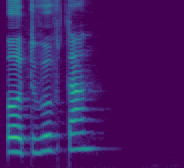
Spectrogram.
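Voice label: "ӧтвывтан", Komi, female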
